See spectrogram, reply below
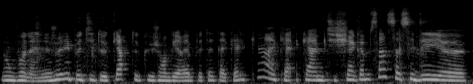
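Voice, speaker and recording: Brief: woman craft vlogger, mid-pitched, rambling, playful, casual chat. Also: fast. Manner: rambling, playful, chatty with frequent fillers.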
